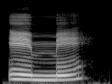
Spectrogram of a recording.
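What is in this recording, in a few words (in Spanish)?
"m", spanish, female, slow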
